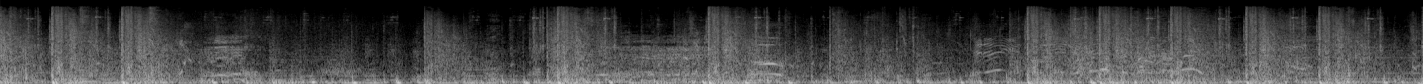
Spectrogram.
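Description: Horse hooves pound steadily at a gallop.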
